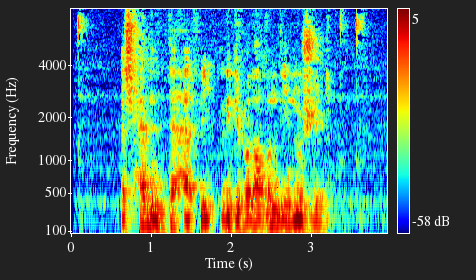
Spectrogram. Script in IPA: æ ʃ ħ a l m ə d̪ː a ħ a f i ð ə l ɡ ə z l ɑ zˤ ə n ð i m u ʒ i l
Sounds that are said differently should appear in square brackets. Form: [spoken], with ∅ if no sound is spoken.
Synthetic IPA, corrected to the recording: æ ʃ ħ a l [n] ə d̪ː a ħ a f i ð ə [∅] ɡ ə [v] l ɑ [ðˤ] ə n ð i [n] u ʒ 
